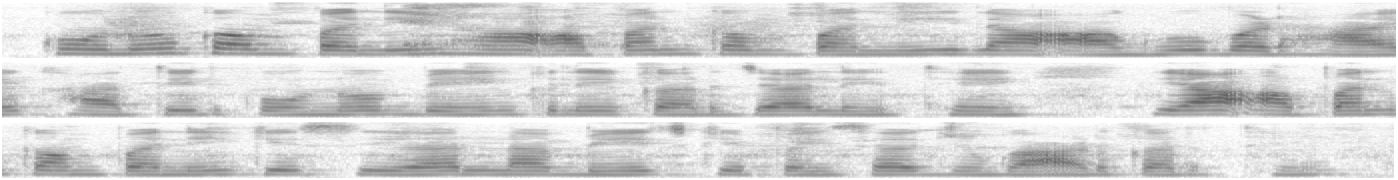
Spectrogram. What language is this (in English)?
Chhattisgarhi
